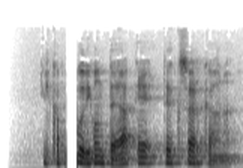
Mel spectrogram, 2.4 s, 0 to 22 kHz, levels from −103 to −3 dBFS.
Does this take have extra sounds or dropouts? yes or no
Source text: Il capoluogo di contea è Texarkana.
yes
